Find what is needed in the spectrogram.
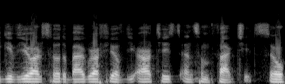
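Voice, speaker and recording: With a French accent, a man talks at a fairly quick pace in a medium pitch and a dark, mellow tone, the sound dry and close with no echo. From France. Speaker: startup founder. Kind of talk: tech presentation. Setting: meetup with live audience. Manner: hesitant, with fillers.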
